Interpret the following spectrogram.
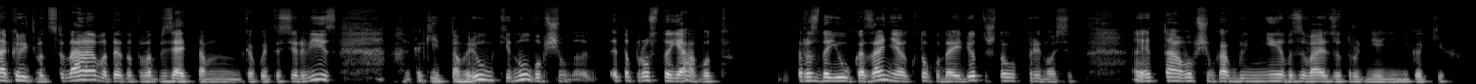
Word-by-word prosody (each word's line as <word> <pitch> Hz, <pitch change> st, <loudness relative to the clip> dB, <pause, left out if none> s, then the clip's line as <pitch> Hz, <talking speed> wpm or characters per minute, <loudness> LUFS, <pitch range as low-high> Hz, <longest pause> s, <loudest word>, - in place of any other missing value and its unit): накрыть 180 Hz, -1 st, +3 dB
вот 135 Hz, -2 st, -5 dB
сюда, 190 Hz, +9 st, +5 dB
вот -, -, -3 dB
этот 140 Hz, -2 st, 0 dB
вот 135 Hz, -2 st, -2 dB
взять 130 Hz, -1 st, +3 dB
там 120 Hz, -2 st, -6 dB
какой-то 125 Hz, 0 st, -6 dB
сервиз, 180 Hz, -, -1 dB, 0.8 s
какие-то 130 Hz, -2 st, -7 dB
там 125 Hz, -, -1 dB
рюмки. 195 Hz, 0 st, +1 dB
Ну, 220 Hz, +8 st, +2 dB
в 160 Hz, -, -2 dB
общем, 140 Hz, -5 st, -6 dB
э, -, -, -12 dB
это 180 Hz, -, -2 dB
просто 185 Hz, +3 st, +2 dB
я 150 Hz, -2 st, +4 dB
вот 135 Hz, 0 st, -6 dB, 0.7 s
раздаю 165 Hz, -2 st, +4 dB
указания, 160 Hz, +1 st, +3 dB
кто 155 Hz, +6 st, -5 dB
куда 140 Hz, -2 st, +1 dB
идёт 195 Hz, +8 st, +1 dB
и -, -, -13 dB
что 165 Hz, -1 st, -2 dB
приносит. 125 Hz, -3 st, -8 dB, 0.6 s
Это, 165 Hz, +1 st, +1 dB
в 160 Hz, -, 0 dB
общем, 160 Hz, -2 st, -4 dB
как 150 Hz, 0 st, +3 dB
бы 145 Hz, +1 st, -7 dB
не 145 Hz, +2 st, -2 dB
вызывает 140 Hz, -1 st, +1 dB
затруднений 125 Hz, -2 st, -6 dB
никаких. 125 Hz, +3 st, -7 dB
145 Hz, 155 wpm, -24 LUFS, 130-170 Hz, 0.8 s, сюда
